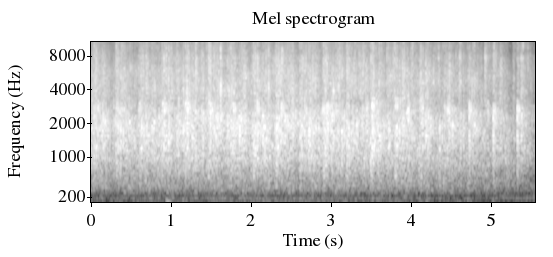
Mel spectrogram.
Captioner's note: applause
